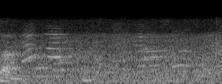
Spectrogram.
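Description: A man's voice ends a word right at the start, then faint children's voices and chatter carry on in the background through the pause.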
